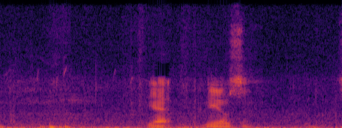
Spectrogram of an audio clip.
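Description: A golf club hits a ball with a sharp click.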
